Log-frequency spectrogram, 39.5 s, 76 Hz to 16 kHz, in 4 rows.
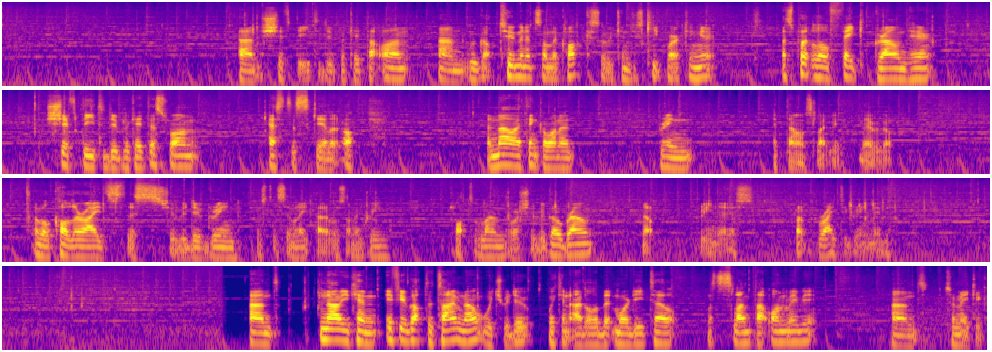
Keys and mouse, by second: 0.9 click, 1.7 click, 2.2 shift+d, 2.8 click, 4.9 click, 5.4 middle click, 6.1 Tab, 6.5 drag, 6.9 drag, 7.5 drag, 7.8 Tab, 8.0 click, 8.4 Tab, 9.0 Tab, 9.3 click, 9.9 middle click, 10.2 shift+d, 10.4 right click, 10.9 middle click, 12.2 s, 14.2 click, 14.8 middle click, 15.6 click, 16.3 click, 17.3-18.6 middle drag, 20.0 a, 20.5 g, 21.0 click, 21.8 middle click, 22.5 middle click, 23.1 Tab, 24.1 middle click, 24.5 Tab, 25.0 a, 27.0 click, 27.9 a, 28.1 a, 28.2 b, 28.7 g, 29.2 click, 29.7 middle click, 30.0 3, 30.3 click, 30.6 middle click, 31.2 middle click, 31.9 click, 32.4 ctrl+r, 33.7 click, 34.1 2, 34.7 click, 35.1-36.8 drag, 38.5 click.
